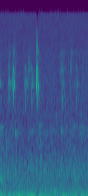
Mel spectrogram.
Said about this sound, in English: Recording, I've been walking down the road here near the campsite, and I happened to hear crossbills up in the treetops of the road.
